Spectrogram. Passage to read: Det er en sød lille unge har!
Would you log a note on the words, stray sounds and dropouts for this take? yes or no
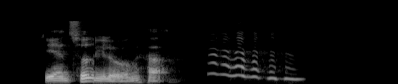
yes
